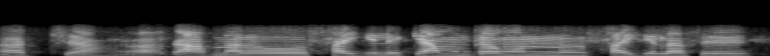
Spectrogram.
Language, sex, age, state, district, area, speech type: Bengali, female, 45-60, West Bengal, Darjeeling, urban, conversation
